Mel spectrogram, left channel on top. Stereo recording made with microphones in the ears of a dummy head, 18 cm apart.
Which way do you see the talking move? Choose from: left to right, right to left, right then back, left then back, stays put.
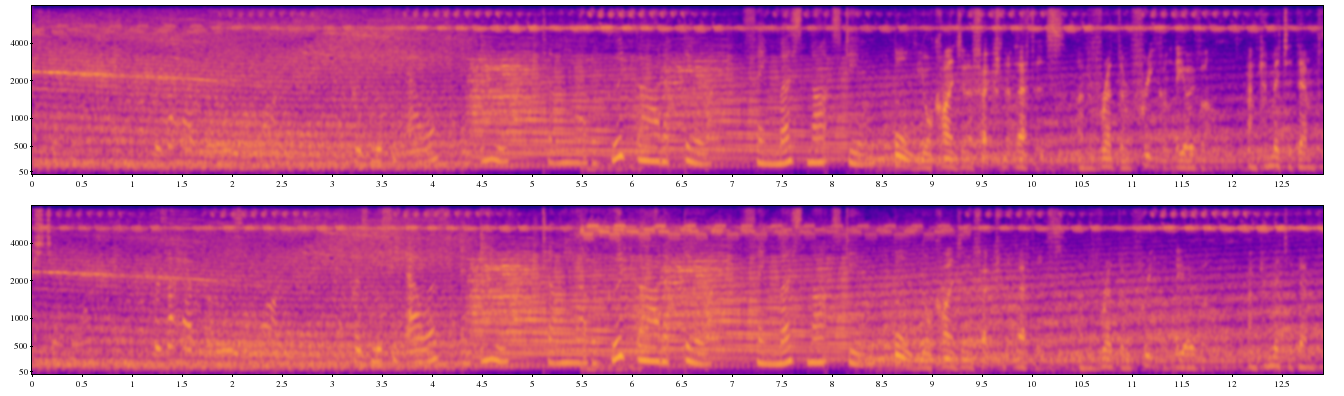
right to left.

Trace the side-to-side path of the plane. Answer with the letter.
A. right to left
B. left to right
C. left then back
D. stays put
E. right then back
B.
